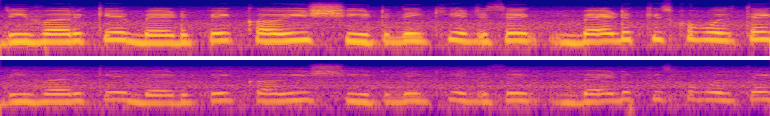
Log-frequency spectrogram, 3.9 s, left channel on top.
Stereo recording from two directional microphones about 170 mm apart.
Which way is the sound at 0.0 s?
80° left.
